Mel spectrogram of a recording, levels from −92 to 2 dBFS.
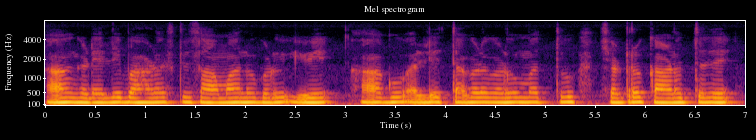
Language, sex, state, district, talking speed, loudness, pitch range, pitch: Kannada, male, Karnataka, Bidar, 95 wpm, -16 LUFS, 160-165 Hz, 160 Hz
